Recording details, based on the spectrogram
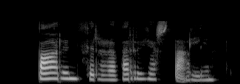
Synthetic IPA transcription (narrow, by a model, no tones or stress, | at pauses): paːɾɪnfɪɾɪɾaðvɛɾjast̪a̰ːlɪn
